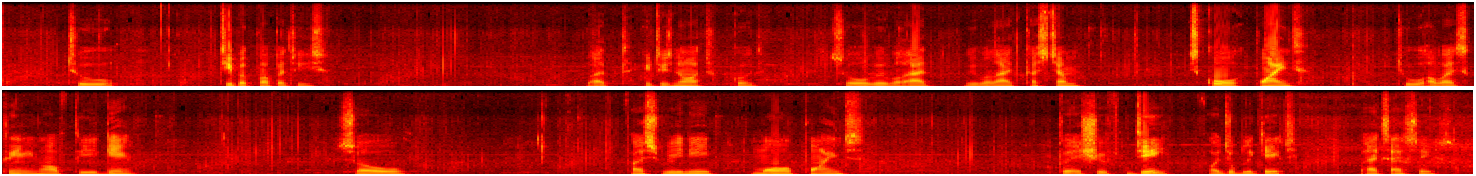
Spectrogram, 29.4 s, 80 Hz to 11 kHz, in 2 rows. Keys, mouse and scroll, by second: 1.6 space, 1.8 d, 3.7-6.0 typing, 7.0 Escape, 9.4 click, 16.7 middle click, 20.9 right click, 21.4-21.7 scroll up 1, 22.3 middle click, 26.6-27.6 typing, 29.0 click.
